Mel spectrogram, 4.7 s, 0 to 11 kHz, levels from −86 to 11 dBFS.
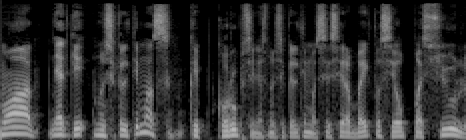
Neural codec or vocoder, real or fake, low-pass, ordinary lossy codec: autoencoder, 48 kHz, 128 numbers a frame, DAC-VAE, trained on Japanese speech; fake; 9.9 kHz; MP3, 48 kbps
